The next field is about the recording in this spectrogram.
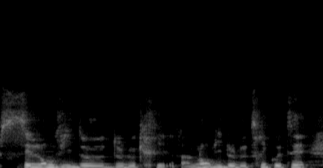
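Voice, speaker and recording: A dark, mellow tone in a flat monotone, delivered at a fairly slow pace. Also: woman. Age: 30s. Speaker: knitwear designer. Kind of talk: interview.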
